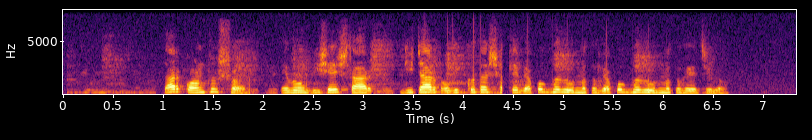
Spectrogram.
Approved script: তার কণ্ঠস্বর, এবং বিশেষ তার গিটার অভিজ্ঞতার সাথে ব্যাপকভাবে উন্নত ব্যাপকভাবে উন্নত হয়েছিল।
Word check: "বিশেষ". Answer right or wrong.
right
